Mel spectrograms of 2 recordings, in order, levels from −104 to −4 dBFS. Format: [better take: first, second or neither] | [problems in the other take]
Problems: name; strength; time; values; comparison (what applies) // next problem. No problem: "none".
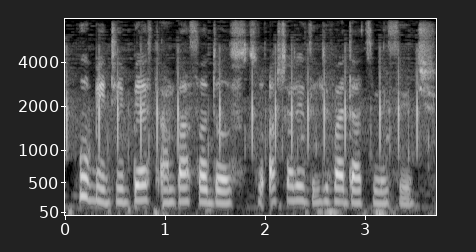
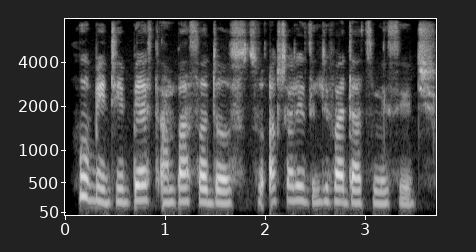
second | background sound (Typing); 8 dB below the speech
